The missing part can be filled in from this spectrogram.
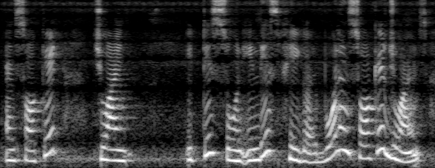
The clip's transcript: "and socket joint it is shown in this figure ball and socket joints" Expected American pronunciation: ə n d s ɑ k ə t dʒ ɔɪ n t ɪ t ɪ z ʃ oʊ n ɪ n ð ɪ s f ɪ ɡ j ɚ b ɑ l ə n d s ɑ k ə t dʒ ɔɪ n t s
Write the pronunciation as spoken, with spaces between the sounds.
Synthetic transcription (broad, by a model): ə n d s ɑ k ə t dʒ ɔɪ n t ɪ t ɪ z s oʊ n ɪ n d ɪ s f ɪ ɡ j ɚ b ɑ l ə n d s ɑ k ə t dʒ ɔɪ n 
